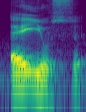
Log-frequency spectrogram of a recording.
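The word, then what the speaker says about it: eius: at in 예숨 크리스툼 필리움 에이우스 우니쿰 도미눔 노스트룸. 네. 이게 이제 J가 이 발음 나니까 제숨이 아니고 예숨이죠. 그 다음에 여기 에주스가 아니고 에이우스, 에이우스죠.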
